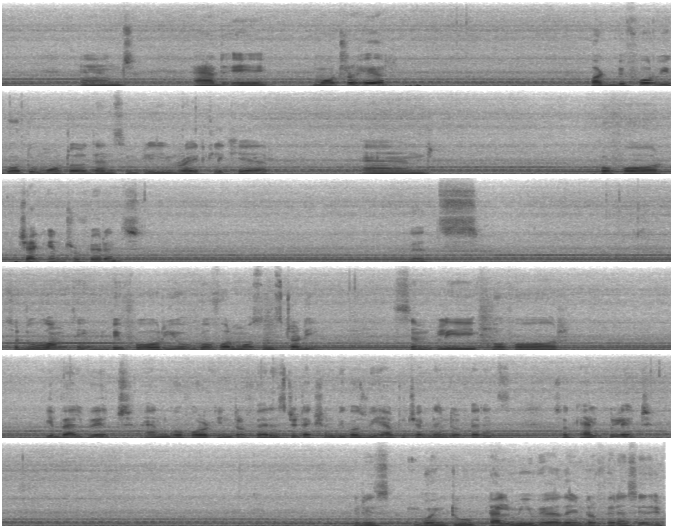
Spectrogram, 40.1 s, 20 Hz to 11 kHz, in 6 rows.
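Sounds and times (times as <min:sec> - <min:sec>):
background hum and hiss: 0:00.0 - 0:40.0
steady tones: 0:00.0 - 0:40.0.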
